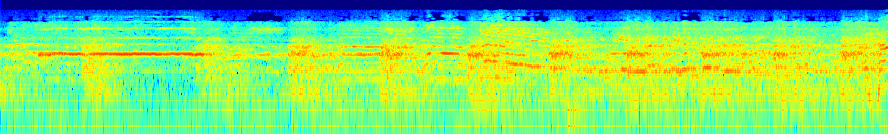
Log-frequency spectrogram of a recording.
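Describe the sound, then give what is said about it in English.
A cheerful crowd at a train station at Christmas fills the space with many overlapping voices, chatter and bursts of laughter, loud, holding steady for several seconds in a busy, echoing setting. “A ruddy happy crowd out there at the station.”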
